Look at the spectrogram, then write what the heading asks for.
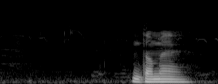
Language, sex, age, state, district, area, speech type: Santali, male, 30-45, West Bengal, Purulia, rural, spontaneous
